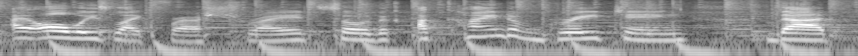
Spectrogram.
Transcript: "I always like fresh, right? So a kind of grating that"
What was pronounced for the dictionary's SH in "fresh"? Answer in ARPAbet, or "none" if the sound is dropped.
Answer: SH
